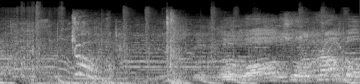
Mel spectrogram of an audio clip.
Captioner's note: Portal Sound Effect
